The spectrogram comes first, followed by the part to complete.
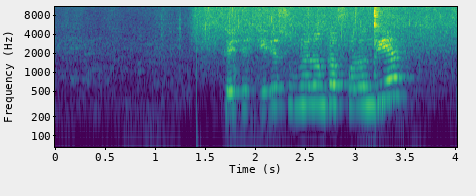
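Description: Onions frying in hot oil in an aluminium kadai: a steady sizzle that starts suddenly about a second and a half in, with a metal spatula stirring. Before it there is only faint room sound.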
